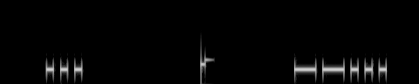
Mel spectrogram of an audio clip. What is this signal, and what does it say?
Morse code, heard as a keyed tone, about 17 wpm, 700 Hz. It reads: S 7
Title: Single Character (Letter:Number:Punctuation:Prosign) 17wpm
